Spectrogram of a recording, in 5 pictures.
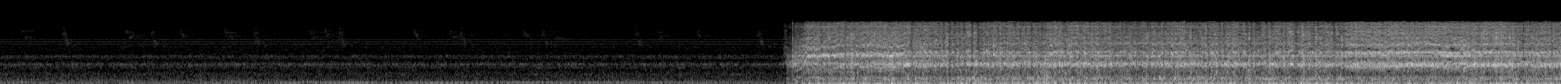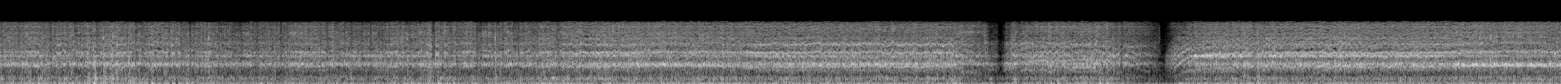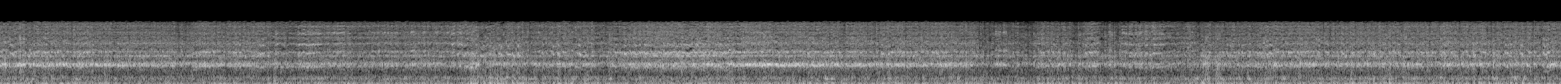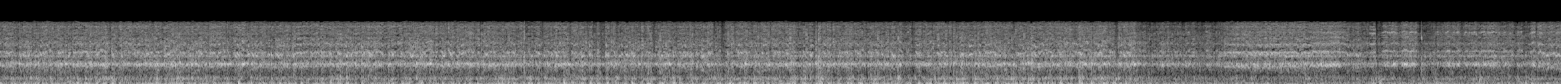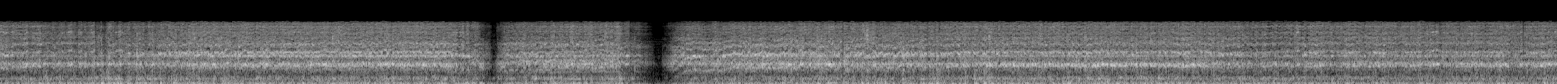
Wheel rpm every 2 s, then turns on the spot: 0, 0, 0, 10, 190, 230, 230, 220, 230, 230, 230, 210, 150, 110, 200, 230, 230, 230, 220, 220, 230, 230, 230, 230, 230, 230, 230, 230, 230, 230, 230, 220, 210, 170, 120, 200, 230, 230, 230.
none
